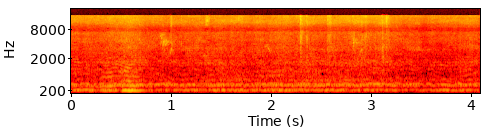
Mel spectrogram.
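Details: Honey bee workers in constant traffic around a wild feral colony produce an even, continuous hum. One louder buzz passes near the start, then the drone holds steady.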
